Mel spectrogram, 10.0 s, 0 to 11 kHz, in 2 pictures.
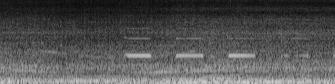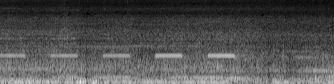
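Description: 2017 Takeuchi TL10V2-R compact track loader's diesel engine running as the machine moves, its pitch rising and falling. About two seconds in, its reverse alarm starts, about nine short high beeps a bit under one a second, as the machine backs up. The beeping stops shortly before the end.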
